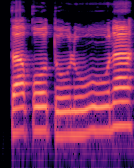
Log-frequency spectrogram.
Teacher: تا کو قاف کے ساتھ ملائیں گے، قاف کو موٹا کریں گے، قاف ساکن ہے تو یہاں قاف پر قلقلہ کریں گے، جھٹکا دیں گے۔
